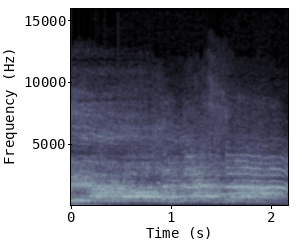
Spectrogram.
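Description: A large E3 2019 conference crowd roars and chants in unison, a loud, dense wall of voices that stays steady and close for the whole stretch.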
